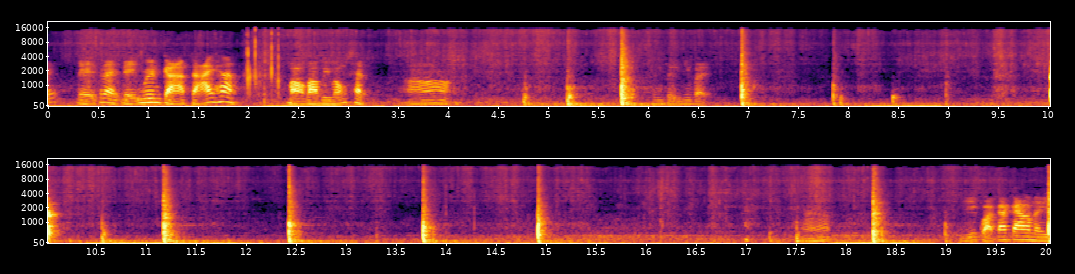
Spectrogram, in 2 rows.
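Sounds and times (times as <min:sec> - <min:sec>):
hammer knocking on cacao pods: 0:04.7 - 0:06.2, 0:06.9 - 0:07.2, 0:07.8 - 0:08.6, 0:10.0 - 0:11.6, 0:12.4 - 0:12.7, 0:13.7 - 0:14.1, 0:14.8 - 0:15.2, 0:17.2 - 0:19.1.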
